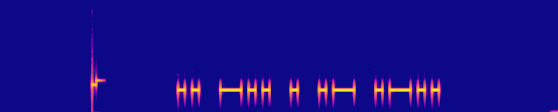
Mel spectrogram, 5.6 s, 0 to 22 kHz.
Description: Morse code, heard as a keyed tone, about 17 wpm, 700 Hz. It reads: IDEAL
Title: Sentences from Top 1400 Words - New Word Drill - 17wpm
